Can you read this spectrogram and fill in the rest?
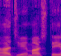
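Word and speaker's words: はじめまして: Make sure that the ई इन माश्ते is silent. ठीक है? तो ये आपका सिमिलर साउंड करेगा माश्ते से। माश्ते। बीच वाला ई हट ही गया है।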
